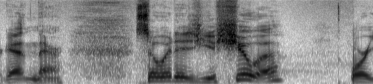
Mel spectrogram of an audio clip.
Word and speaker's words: Yeshua: in Hebrew we're getting there so it is Yeshua or yahoshua which means God is our Salvation the Greek pronounced it Yus and the English today we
